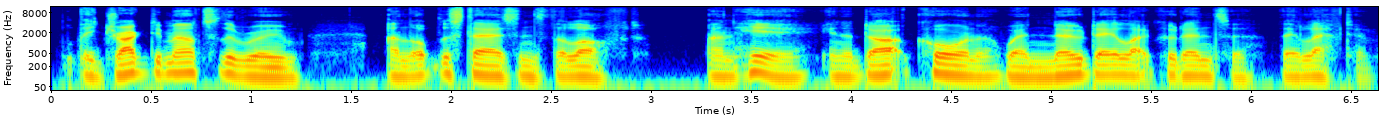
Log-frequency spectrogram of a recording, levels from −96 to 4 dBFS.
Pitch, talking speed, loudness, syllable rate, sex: 105 Hz, 260 wpm, -23 LUFS, 6.4 syllables/s, male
